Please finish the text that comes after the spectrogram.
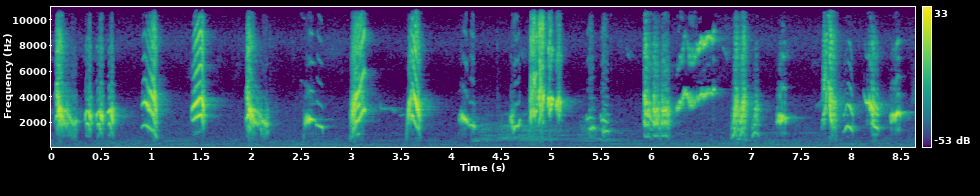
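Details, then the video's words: Long-tailed shrike in full 'toet toet' song, intended to prompt other shrikes to sing; varied sequence of sharp whistles, buzzy chirps and rasping slurs, with a scratchy chattering stretch partway through. "Suara Cendet Gacor Toet toet"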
